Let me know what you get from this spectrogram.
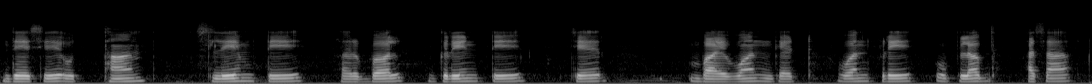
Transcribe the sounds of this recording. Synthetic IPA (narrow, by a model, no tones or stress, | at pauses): d̪eɕiut̪ʰːaːn | slimʈi | həɾbəl | ɡɾiːnʈi | t͡ʃeɾ | bajʋənɡeʈ | ʋənfɾi | upləb̚d̪ʱ | əsa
